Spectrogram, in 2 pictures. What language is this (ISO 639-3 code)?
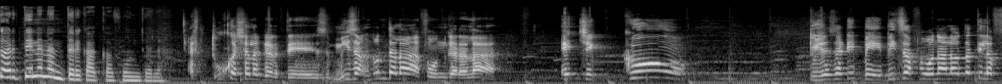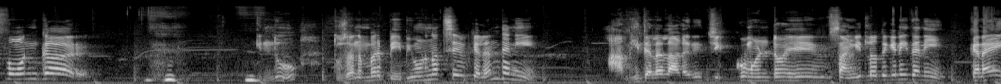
mar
